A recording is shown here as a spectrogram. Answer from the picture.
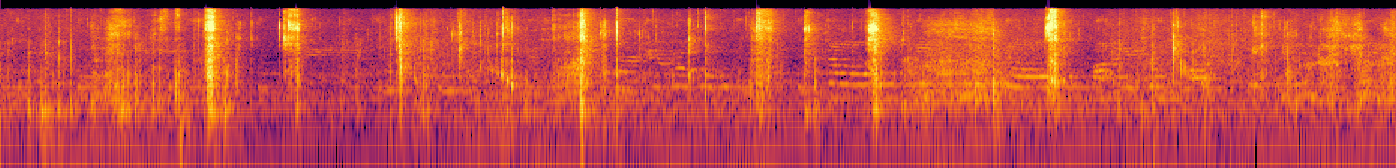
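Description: Close-miked chewing of a mouthful of green papaya salad (som tam), with irregular sharp crunches.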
